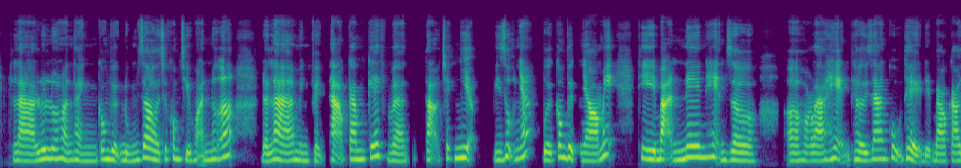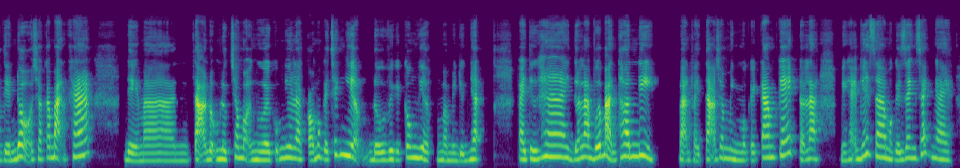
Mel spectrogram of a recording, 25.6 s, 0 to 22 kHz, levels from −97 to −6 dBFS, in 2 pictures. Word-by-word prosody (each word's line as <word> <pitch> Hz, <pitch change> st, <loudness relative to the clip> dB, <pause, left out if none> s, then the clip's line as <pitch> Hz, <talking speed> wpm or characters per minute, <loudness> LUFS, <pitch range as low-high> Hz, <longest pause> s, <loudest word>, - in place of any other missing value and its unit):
là 175 Hz, -3 st, +2 dB
luôn 220 Hz, +5 st, +2 dB
luôn 230 Hz, 0 st, 0 dB
hoàn 200 Hz, -4 st, -1 dB
thành 170 Hz, -4 st, -6 dB
công 215 Hz, +4 st, -1 dB
việc 205 Hz, -4 st, 0 dB
đúng 185 Hz, 0 st, -4 dB
giờ 230 Hz, -3 st, +3 dB
chứ 220 Hz, -, -7 dB
không 225 Hz, 0 st, -3 dB
trì 190 Hz, -, -3 dB
hoạn 195 Hz, +1 st, -4 dB
nữa, 245 Hz, +8 st, +2 dB, 0.4 s
đó 175 Hz, -, -3 dB
là 185 Hz, -1 st, +4 dB
mình 185 Hz, -3 st, -4 dB
phải 170 Hz, -4 st, -7 dB
tạo -, -, +6 dB
cam 215 Hz, -1 st, +2 dB
kết 270 Hz, +4 st, +1 dB
và 180 Hz, -3 st, -3 dB, 0.3 s
tạo 205 Hz, -, +2 dB
trách 240 Hz, -1 st, -10 dB
nhiệm. 245 Hz, 0 st, +3 dB, 0.3 s
Ví 195 Hz, +1 st, -6 dB
dụ 280 Hz, +7 st, -1 dB
nhá, 245 Hz, -, -1 dB, 0.2 s
với 190 Hz, -2 st, -1 dB
công 265 Hz, -1 st, +1 dB
việc 245 Hz, -4 st, +2 dB
nhóm 175 Hz, +2 st, +4 dB
ấy, 315 Hz, -, 0 dB, 0.4 s
thì 220 Hz, -5 st, +2 dB
bạn 205 Hz, -1 st, +5 dB
nên 265 Hz, +1 st, +3 dB
hẹn 260 Hz, -7 st, -2 dB
giờ, 185 Hz, -3 st, 0 dB, 0.4 s
ờ, 180 Hz, 0 st, -3 dB
hoặc 180 Hz, -1 st, -6 dB
là 180 Hz, -1 st, +3 dB
hẹn 220 Hz, +1 st, -2 dB
thời 195 Hz, -3 st, +1 dB
gian 220 Hz, +2 st, +1 dB
cụ 255 Hz, -, -4 dB
thể 230 Hz, -6 st, +1 dB
để 155 Hz, -2 st, -7 dB
báo 170 Hz, 0 st, -1 dB
cáo 180 Hz, 0 st, +1 dB
tiến 190 Hz, +1 st, -3 dB
độ 275 Hz, -5 st, +2 dB
cho 215 Hz, +1 st, -5 dB
các 255 Hz, +4 st, -2 dB
bạn 255 Hz, -, +4 dB
khác, 290 Hz, +4 st, +4 dB, 0.4 s
để 185 Hz, -4 st, -2 dB
mà 180 Hz, 0 st, -3 dB, 0.2 s
tạo -, -, +7 dB
động 200 Hz, +1 st, -3 dB
lực 210 Hz, -2 st, +1 dB
cho 255 Hz, -, -3 dB
mọi 225 Hz, -5 st, -3 dB
người 195 Hz, -1 st, +1 dB
cũng 205 Hz, +4 st, -7 dB
như 255 Hz, +1 st, 0 dB
là 230 Hz, -2 st, 0 dB
có 180 Hz, -, -1 dB
một 275 Hz, -, -2 dB
cái 200 Hz, -, -3 dB
trách 320 Hz, -, -5 dB
nhiệm 305 Hz, -4 st, +3 dB
đối 190 Hz, -1 st, -2 dB
với 210 Hz, +1 st, +1 dB
cái 200 Hz, -1 st, -9 dB
công 255 Hz, -1 st, +1 dB
việc 240 Hz, -6 st, 0 dB
mà 195 Hz, -2 st, -6 dB
mình 180 Hz, -1 st, -8 dB
được 175 Hz, -, -4 dB
nhận. 220 Hz, +1 st, +1 dB, 0.5 s
Cái 215 Hz, -1 st, +2 dB
thứ 210 Hz, 0 st, 0 dB
hai, 275 Hz, 0 st, +3 dB
đó 215 Hz, -1 st, -3 dB
là 265 Hz, +2 st, +3 dB
với 250 Hz, +1 st, +4 dB
bản 210 Hz, -, +5 dB
thân 280 Hz, +1 st, +3 dB
đi, 280 Hz, -7 st, +2 dB, 0.3 s
bạn 170 Hz, -, +1 dB
phải 175 Hz, -3 st, -8 dB
tạo -, -, +2 dB
cho 245 Hz, -, -7 dB
mình 215 Hz, -5 st, -4 dB
một 190 Hz, -, -7 dB
cái 185 Hz, -, -8 dB
cam 255 Hz, 0 st, +4 dB
kết, 315 Hz, +5 st, +2 dB
đó -, -, -4 dB
là 225 Hz, +2 st, +1 dB, 0.3 s
mình 185 Hz, -, -10 dB
hãy 215 Hz, +1 st, -5 dB
viết 330 Hz, +5 st, -2 dB
ra 265 Hz, -4 st, +3 dB
một 220 Hz, -3 st, -2 dB
cái 190 Hz, -1 st, -3 dB
danh 240 Hz, +2 st, -2 dB
sách 345 Hz, 0 st, -4 dB
ngày. 210 Hz, -5 st, -3 dB
210 Hz, 255 wpm, -21 LUFS, 185-250 Hz, 0.5 s, tạo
